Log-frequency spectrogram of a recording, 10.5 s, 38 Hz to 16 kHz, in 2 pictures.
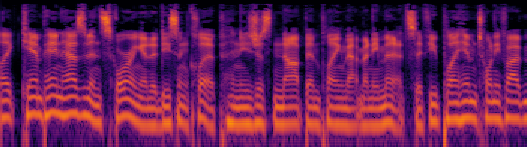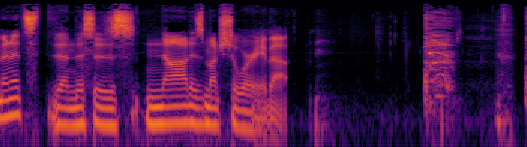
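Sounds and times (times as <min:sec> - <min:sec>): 
speech: 0:00.0 - 0:08.6
loud cough: 0:09.5 - 0:10.5
throat-clearing rasp: 0:09.5 - 0:10.5.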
